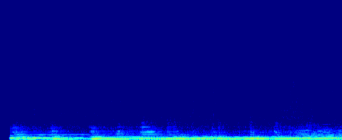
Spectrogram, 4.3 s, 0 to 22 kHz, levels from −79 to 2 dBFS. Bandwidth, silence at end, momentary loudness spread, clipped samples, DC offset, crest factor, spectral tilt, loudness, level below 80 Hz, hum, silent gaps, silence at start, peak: 12.5 kHz; 0 s; 4 LU; under 0.1%; under 0.1%; 12 dB; -7 dB/octave; -42 LUFS; under -90 dBFS; none; none; 0.1 s; -30 dBFS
